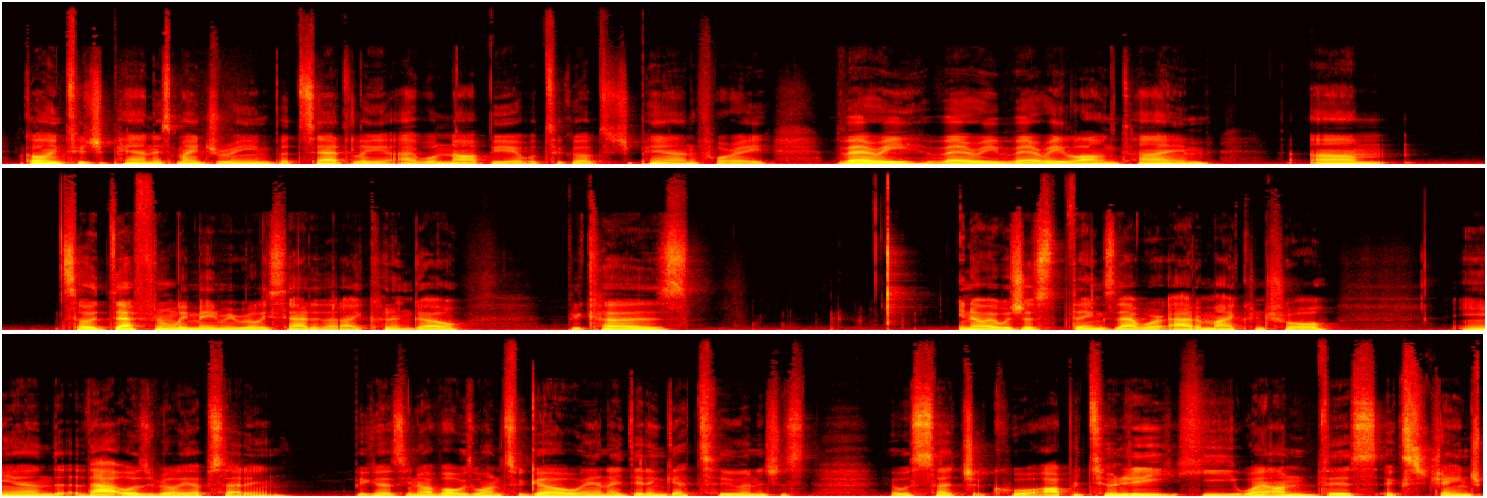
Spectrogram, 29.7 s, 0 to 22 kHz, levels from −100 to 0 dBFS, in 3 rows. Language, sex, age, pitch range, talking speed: English, male, 20-39, 90-105 Hz, 165 wpm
